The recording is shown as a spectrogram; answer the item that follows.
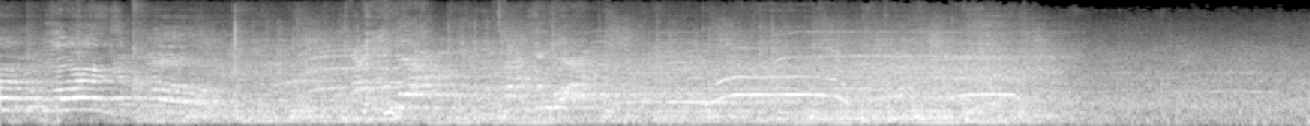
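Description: An indistinct, echoing voice with a few drawn-out notes, over a background of crowd noise. The sound drops away sharply about seven seconds in.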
